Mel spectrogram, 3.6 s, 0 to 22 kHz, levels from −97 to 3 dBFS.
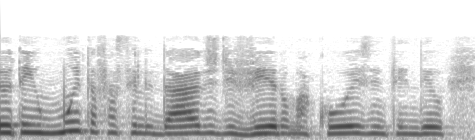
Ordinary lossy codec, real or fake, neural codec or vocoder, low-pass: none; real; none; none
